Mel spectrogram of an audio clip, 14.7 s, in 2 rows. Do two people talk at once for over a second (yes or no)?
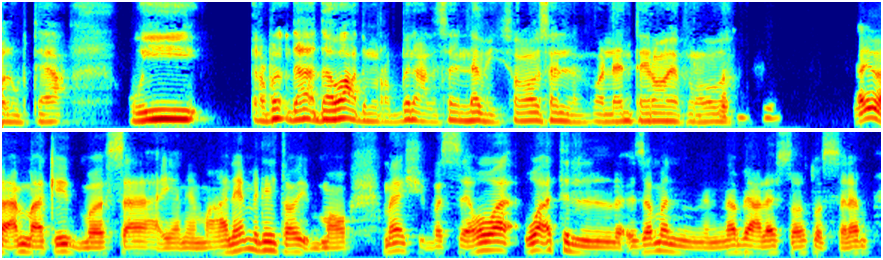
no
